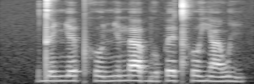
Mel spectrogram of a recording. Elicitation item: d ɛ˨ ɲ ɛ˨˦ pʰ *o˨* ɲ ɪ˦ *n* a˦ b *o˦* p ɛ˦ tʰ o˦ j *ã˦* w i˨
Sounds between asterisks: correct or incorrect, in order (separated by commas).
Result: correct, correct, incorrect, incorrect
